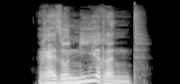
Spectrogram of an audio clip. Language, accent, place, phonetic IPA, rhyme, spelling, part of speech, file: German, Germany, Berlin, [ʁɛzɔˈniːʁənt], -iːʁənt, räsonierend, verb, De-räsonierend.ogg
- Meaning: present participle of räsonieren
